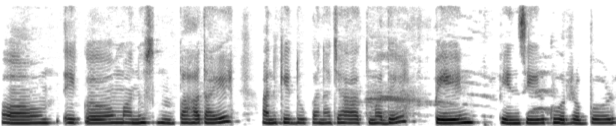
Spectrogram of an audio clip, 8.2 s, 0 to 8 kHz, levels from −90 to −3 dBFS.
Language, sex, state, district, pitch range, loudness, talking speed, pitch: Marathi, female, Maharashtra, Nagpur, 220-240 Hz, -16 LUFS, 100 wpm, 230 Hz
